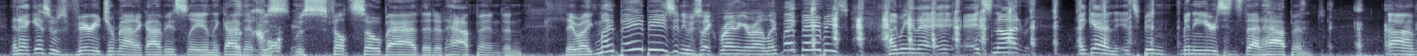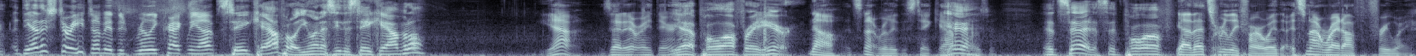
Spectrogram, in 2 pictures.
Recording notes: Flying Naked: A Montana Holiday Roadtrip Special. Recorded while driving through Montana.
